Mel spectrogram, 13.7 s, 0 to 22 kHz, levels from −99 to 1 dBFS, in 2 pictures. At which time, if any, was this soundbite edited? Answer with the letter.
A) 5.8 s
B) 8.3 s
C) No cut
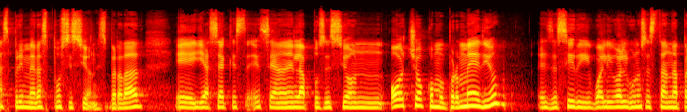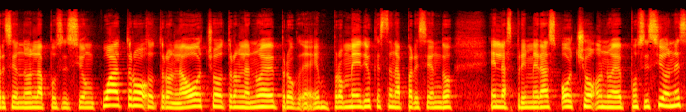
B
